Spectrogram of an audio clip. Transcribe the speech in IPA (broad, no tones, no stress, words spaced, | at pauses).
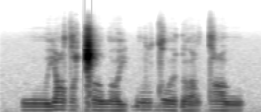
wu jʊdˤʌǁʌwʌj ɓuldoə̯ɗʌl dˤu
